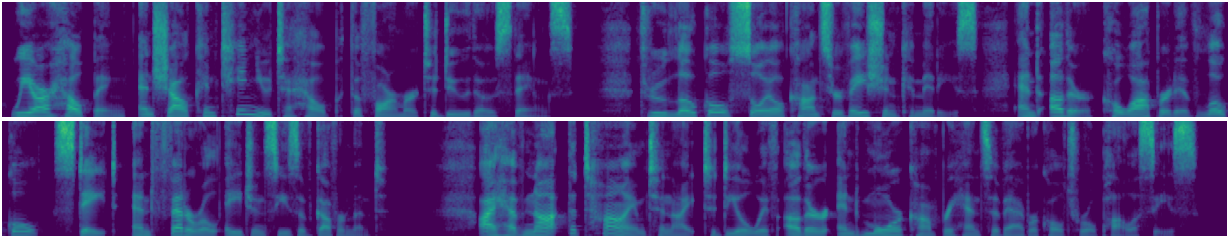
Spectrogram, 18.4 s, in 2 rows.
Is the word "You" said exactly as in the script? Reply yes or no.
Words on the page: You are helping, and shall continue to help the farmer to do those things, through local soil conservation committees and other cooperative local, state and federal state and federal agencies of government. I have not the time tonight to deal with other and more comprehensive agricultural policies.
no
